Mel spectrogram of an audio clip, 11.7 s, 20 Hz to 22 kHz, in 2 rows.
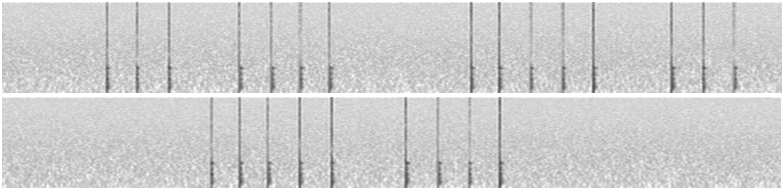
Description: Tap code, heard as knocks on wood, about 4 knocks a second. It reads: OX Y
